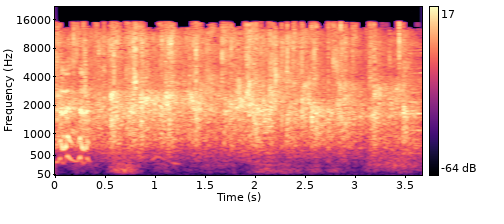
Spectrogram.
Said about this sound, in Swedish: Ja, nu ska vi se. Han klarar det. 27 wow. sekunder. Det är ändå värt en applåd.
